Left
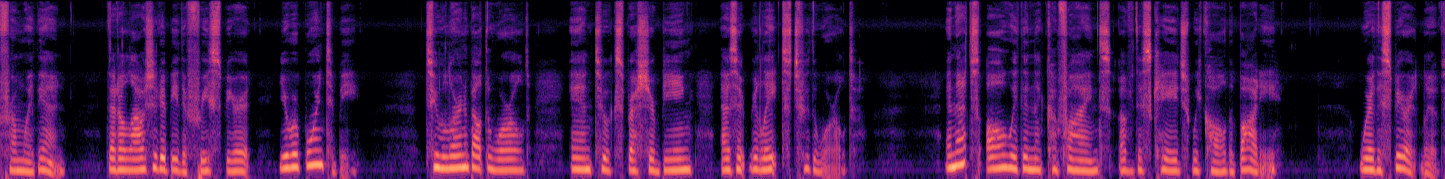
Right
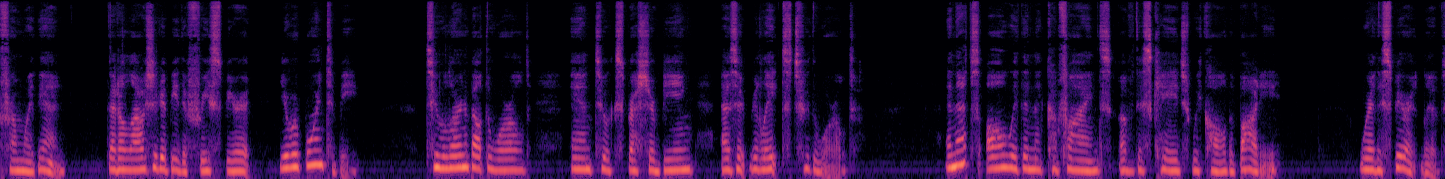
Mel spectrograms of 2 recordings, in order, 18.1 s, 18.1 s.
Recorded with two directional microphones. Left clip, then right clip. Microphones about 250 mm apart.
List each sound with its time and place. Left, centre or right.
0.0 s speech: left
11.8 s speech: left
17.0 s speech: left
